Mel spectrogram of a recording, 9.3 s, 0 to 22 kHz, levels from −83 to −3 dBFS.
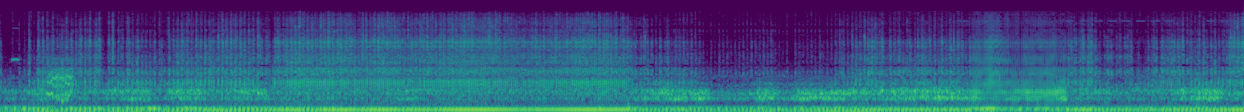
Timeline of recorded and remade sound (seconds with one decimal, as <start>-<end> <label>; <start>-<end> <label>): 0.0-7.3 recorded; 7.3-8.0 remade; 8.0-9.3 recorded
